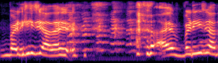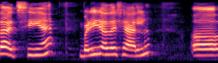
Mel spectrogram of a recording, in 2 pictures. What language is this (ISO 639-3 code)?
doi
